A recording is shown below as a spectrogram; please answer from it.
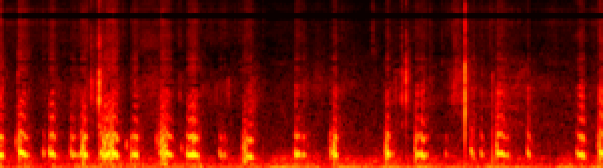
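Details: A female domestic rabbit squeaks in short bursts, bunched early and then sparser with gaps, as 'ii iii' sounds. A low humming drone comes and goes.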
